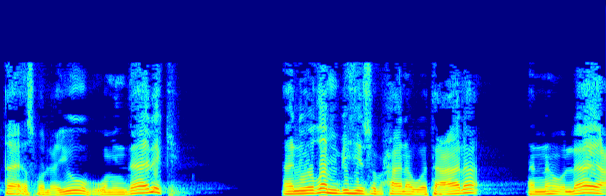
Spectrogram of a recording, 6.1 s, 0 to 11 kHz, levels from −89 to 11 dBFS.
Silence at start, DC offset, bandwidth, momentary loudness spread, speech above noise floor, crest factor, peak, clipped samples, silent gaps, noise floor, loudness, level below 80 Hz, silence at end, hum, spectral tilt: 0.05 s; under 0.1%; 7.8 kHz; 8 LU; 47 dB; 12 dB; -4 dBFS; under 0.1%; 2.41-2.79 s; -61 dBFS; -15 LUFS; -50 dBFS; 0 s; none; -8 dB/octave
